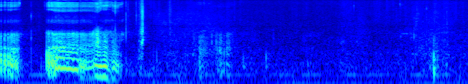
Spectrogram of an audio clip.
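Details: Chihuahua humping a toy monkey gives a short rasping growl in two quick bursts at the start, then falls mostly quiet with a faint low hum and an occasional soft click.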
